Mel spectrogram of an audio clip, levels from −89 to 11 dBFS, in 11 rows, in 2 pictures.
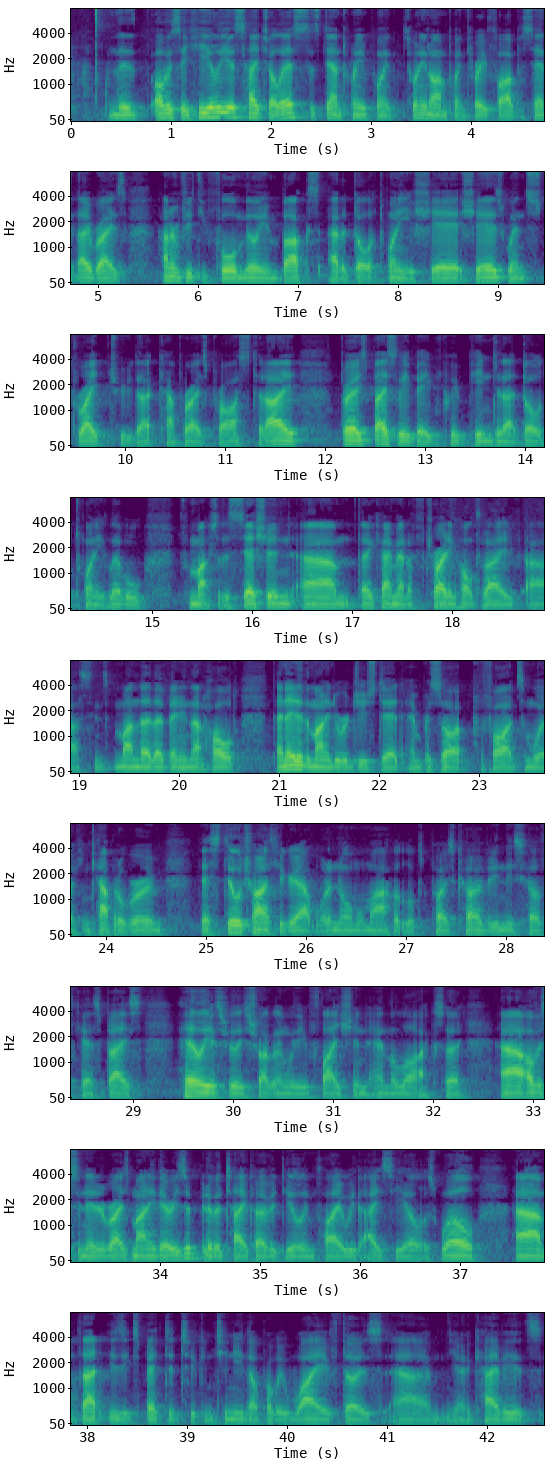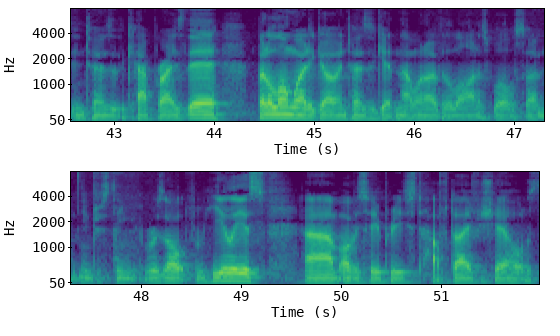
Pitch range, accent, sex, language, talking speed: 85-95 Hz, Australian, male, English, 200 wpm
